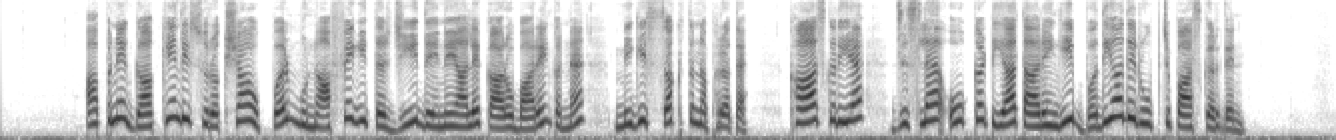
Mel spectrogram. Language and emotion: Dogri, disgusted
